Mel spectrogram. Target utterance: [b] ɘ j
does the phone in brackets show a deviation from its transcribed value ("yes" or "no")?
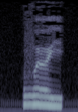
yes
